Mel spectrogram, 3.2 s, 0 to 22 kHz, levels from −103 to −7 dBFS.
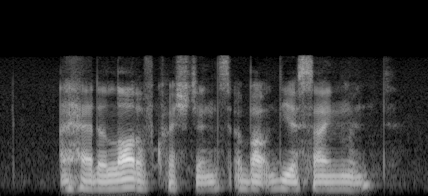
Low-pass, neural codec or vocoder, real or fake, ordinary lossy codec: none; codec, 16 kHz, 6 kbps, DAC; fake; none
